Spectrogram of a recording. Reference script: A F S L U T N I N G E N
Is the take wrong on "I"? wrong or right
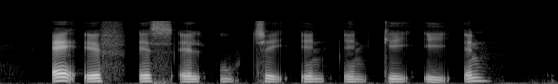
wrong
